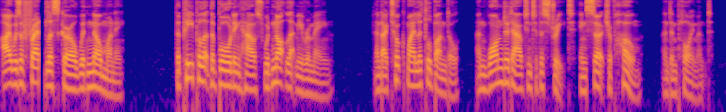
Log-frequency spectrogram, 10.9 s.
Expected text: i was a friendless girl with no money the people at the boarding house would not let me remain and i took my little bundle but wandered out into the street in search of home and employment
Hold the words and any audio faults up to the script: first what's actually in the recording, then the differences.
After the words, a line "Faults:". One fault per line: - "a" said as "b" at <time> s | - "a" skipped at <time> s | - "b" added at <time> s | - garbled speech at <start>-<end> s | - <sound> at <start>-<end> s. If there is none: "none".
i was a friendless girl with no money the people at the boarding house would not let me remain and i took my little bundle and wandered out into the street in search of home and employment
Faults:
- dropout at 0.6-0.7 s
- "but" said as "and" at 7.1 s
